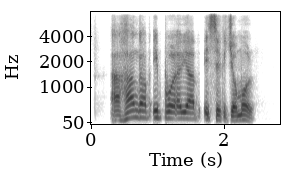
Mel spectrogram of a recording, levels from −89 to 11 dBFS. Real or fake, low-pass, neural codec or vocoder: fake; 7.2 kHz; codec, 16 kHz in and 24 kHz out, 0.9 kbps, LongCat-Audio-Codec, four codebook decoder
